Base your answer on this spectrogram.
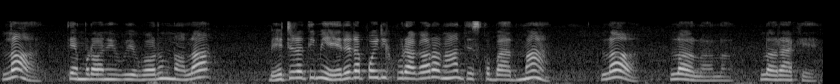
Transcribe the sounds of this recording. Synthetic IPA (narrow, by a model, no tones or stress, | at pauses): lʌ | t̪jamɽʌːniujoɡːʌɾunnʌlʌ | bʱeʈeɾʌt̪imiɦeɾeɾʌpʌjlikuɾaɡʌɾʌnʌt̪eskobad̪ma | lʌ | lʌlʌlʌ | lʌɾakʰe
